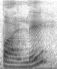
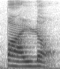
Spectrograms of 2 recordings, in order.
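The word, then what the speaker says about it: parlent: In the conjugation of il, elle plural, we will pronounce it as parle, not parlons, because all the endings which have ENT, they will be pronounced till E only.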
